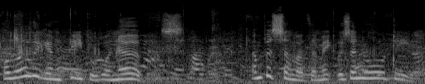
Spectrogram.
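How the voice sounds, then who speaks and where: A woman's voice: high voice, moderate pace, over a noisy crowd. A woman reading scripted narration as the narrator of a local newsreel.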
